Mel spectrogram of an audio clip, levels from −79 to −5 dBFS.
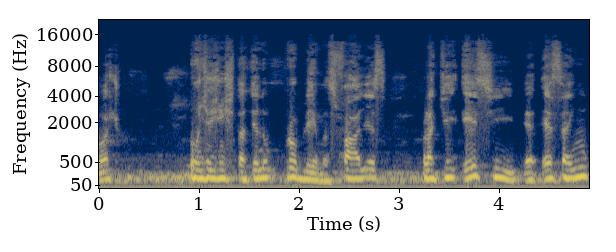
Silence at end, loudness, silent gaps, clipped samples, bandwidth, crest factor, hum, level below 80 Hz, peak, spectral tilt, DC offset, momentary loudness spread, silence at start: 0 s; -21 LUFS; none; under 0.1%; 15 kHz; 12 dB; none; -50 dBFS; -8 dBFS; -5.5 dB/octave; 1%; 10 LU; 0 s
